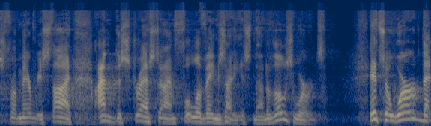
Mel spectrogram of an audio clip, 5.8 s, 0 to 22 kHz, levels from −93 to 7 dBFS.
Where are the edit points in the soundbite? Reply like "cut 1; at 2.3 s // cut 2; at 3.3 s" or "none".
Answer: none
